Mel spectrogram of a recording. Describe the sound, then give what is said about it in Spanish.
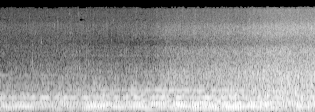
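Steady surf rushes and hisses onto a lonely beach, a continuous wash of breaking waves that swells slightly louder toward the end, with no voices present. “hasta que finalmente llegaron a una playa solitaria como esta.”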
